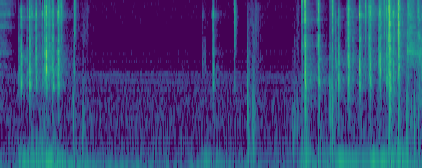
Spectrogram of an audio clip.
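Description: Quick mouse clicks come in two tight bursts separated by a near-silent gap, crisp and close-miked, with no voices.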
